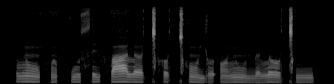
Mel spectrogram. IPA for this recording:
l õ f ə̃ f u s ɾ i f a l ɜ ǀʰ ɤ ǀʰ õ j ɤ ʔ ɔ̃ l ũ n ə l ɤ ǀ ĩ

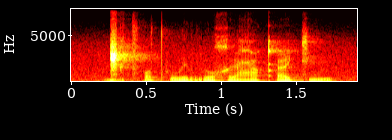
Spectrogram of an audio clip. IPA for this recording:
ɡ͡ǁ ɪ t͡sʼ ɔ tʼ u ɪ̯ r u χ i ʕ ɛ qʼ i c i

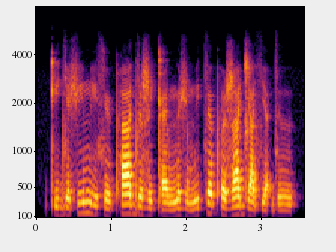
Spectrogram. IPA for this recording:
kʼ i˨ dʲ æ˨ ʃ iː˦ m iː˨ s ʏː˨ pʰ aː˦ dʲ a˨ ʐ i˨ kʼ æ˨ l ŋ ə˦˨ ʒ ə˨ m i˦ t͡s əː˦ pʰ əː˨ ʐ aː˦ d͡ʑ aː˨ sʲ aː˨ ʔ d͡z ɯː˨

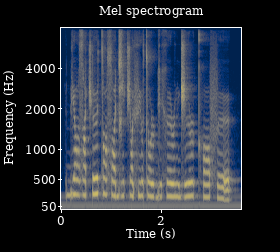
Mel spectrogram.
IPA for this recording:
bʲ ɛ ɹ zˤ ɛ t͡ʃ ɾ ø t ɔ sˤ ʏ d͡ʑ i t͡ʃ ɔ fʲ o t o ɹ ɡ i x ø ɹ n d͡ʒ ɨ ɹ kʰ ɔ f ø

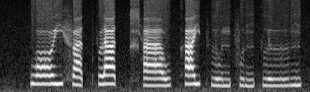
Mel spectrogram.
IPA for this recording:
k w ɔː˦˥ j f a˨˩ t̚ k l a˥˩ t̚ t͡ɕʰ aː˦˥ w kʰ a˥˩ j pʰ l u˩˦ n f ɯ˩˦ ŋ k l ɯː˦˥ ŋ

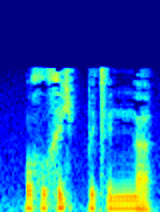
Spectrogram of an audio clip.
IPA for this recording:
ɔ x o x ɛ ç pː e t͡sʼ e nː a

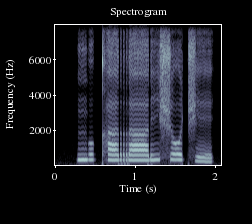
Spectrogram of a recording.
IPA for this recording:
ŋ o˦ kʰ a˦ r aː˦ ɾ i˦ ʃ ɔ˦ t͡ʃ e˨

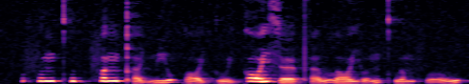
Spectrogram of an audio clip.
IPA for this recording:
f ʊ˥ ŋ kʷʰ ɪ˥ k̚ f ɐ˥ ŋ pʰ ɐ˨˩ j m iː˨˧ w k ɔː˨˩ j k uː˨˩ j k ɔː˥ j s œː˧ pʰ ɐ˨˥ w l ɔː˨ j ʊ˨˥ ŋ kʷʰ ɐ˧ m f o˨˥ w

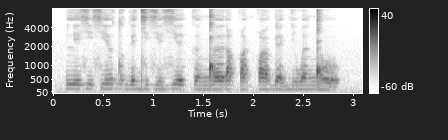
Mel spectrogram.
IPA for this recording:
lʲ ɜ zʲ ɛ sʲ ɛ ʊ̯ d ɔ ɡ ɾ ɛ dʲ ɔ zʲ o zʲ ɜ ɪ̯ k ɜ ŋ͡ǃ ɜ ɾ ɛ q ɜ ɡ q ʏ ʊ̯ ɠ ɛ ɡ ɾ i w ɜ ŋ͡ǃ o

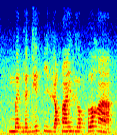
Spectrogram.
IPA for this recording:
m ɛ ɡ ɛ dʲ e k i vʲ a q ẽ vʲ ɔ h ɤ ʁ ã

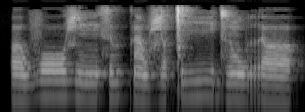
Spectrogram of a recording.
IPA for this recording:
ʌ w v oː ʑ ĩː s ɯ k ã w ʑ ʌ ǀ iː d͡z õ w r ʌ

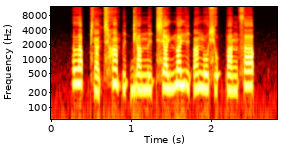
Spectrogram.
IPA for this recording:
l a˦ p̚ ɕ ã˨˩ t͡ɕʰ ã˦ p i˨ ʔ ɡ j a˧ n̪ i˨ ʔ ɕ a˧ j n̪ a˦ j i˨ ʔ ã˥˧ n o˧ ɕ o˨ ʔ p a˧ ŋ s a˦ p̚

